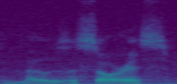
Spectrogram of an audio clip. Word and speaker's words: Mosasaurus: So this is Mosasaurus. So we'll spell that.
